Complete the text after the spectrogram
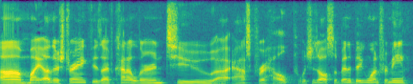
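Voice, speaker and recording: A man with an American accent speaks at a fairly quick pace and medium pitch, with ordinary pitch variation, hardly any pauses, and audible room echo. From New England, US. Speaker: online marketing course creator, former personal trainer. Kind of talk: interview.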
